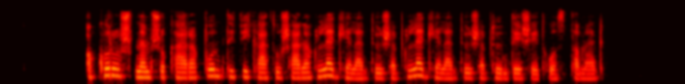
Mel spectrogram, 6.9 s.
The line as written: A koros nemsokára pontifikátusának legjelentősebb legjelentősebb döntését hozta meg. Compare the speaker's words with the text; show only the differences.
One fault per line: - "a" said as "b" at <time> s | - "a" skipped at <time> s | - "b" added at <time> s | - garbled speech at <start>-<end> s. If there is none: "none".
none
